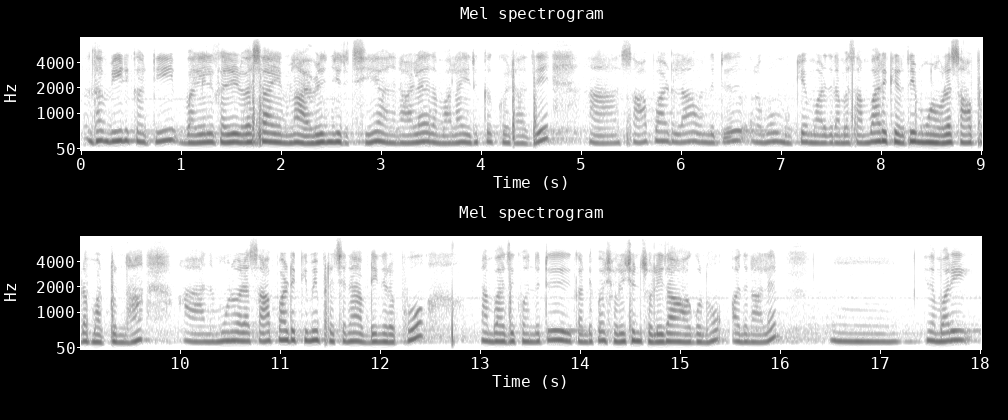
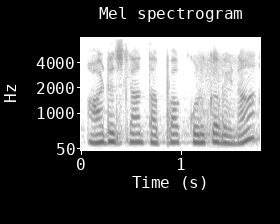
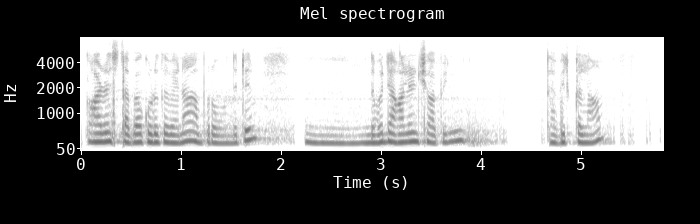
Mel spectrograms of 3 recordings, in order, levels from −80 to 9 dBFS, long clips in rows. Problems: constant background noise, background conversations at intervals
